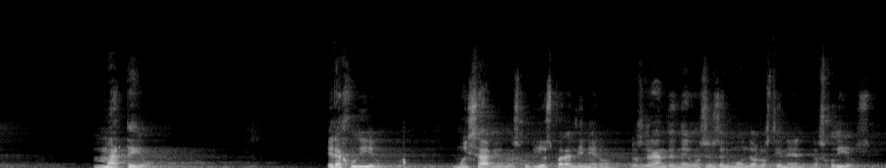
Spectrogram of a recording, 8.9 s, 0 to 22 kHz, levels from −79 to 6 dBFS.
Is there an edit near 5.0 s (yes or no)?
no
